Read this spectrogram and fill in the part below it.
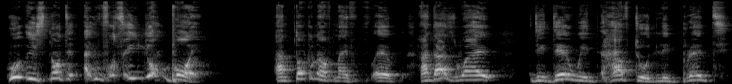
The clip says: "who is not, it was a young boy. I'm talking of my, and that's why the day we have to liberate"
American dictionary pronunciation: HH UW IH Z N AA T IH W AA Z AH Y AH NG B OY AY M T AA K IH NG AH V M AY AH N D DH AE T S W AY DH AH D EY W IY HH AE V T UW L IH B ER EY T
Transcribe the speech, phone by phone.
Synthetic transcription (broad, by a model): HH UW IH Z N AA T IH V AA S AH Y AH NG B OY AY M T AA K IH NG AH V M AY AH N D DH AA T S W AY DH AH D EY W IY HH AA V T UW L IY B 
